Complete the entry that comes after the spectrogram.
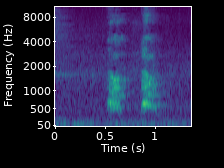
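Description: A dog barks in quick succession, two sharp woofs a fraction of a second apart and a third starting, clear over a low background rumble.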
